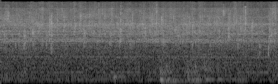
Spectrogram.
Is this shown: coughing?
no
